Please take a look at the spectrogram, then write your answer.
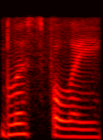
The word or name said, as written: blissfully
